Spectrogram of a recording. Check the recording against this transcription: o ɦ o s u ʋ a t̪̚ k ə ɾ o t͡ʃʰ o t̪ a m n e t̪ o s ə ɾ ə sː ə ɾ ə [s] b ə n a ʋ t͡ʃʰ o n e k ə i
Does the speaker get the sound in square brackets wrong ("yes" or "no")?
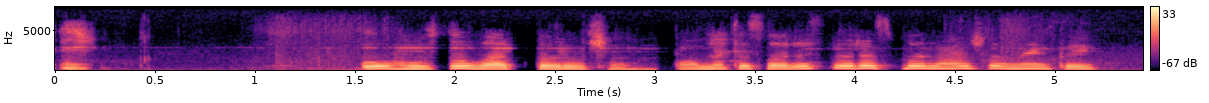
no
